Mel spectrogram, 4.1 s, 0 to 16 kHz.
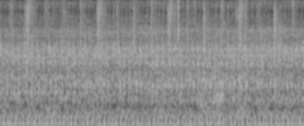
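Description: A 125cc motorcycle engine idles close by with a fast, even putter, steady throughout, while a person speaks a word over it.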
